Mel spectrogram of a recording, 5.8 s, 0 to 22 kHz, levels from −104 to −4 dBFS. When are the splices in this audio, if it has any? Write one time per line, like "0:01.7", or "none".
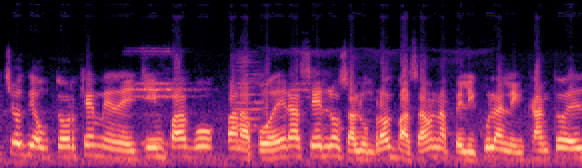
none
